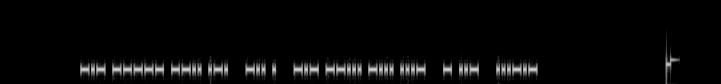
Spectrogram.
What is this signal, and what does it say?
Morse code, heard as a keyed tone, about 42 wpm, 700 Hz. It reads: K0ZR DE K7BV TU <SK>
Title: Practice QSO - Exchange 4 - Ending - 45wpm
